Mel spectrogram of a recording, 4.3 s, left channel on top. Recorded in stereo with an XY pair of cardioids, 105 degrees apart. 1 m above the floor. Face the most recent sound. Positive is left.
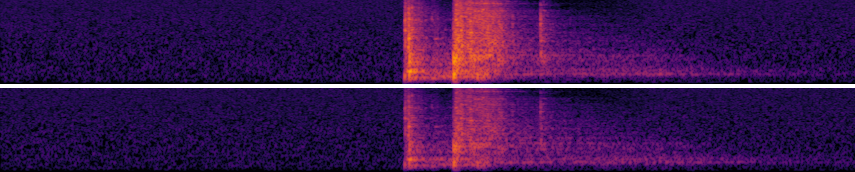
turn(degrees=55)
